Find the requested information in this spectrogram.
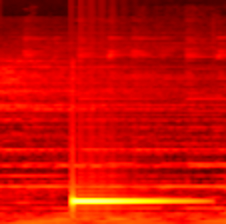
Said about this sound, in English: Gong sound. Temple gong. As the martial arts master began the demonstration, the sound of the gong filled the dojo.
